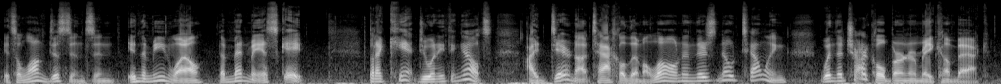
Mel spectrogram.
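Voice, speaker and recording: Storybook hero played by a man: resourceful young inventor, earnest, determined, boyish, lively swings in pitch. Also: normal speed, a little hiss or hum. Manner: boyish exclamations, thinking aloud. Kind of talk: storybook character voice.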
